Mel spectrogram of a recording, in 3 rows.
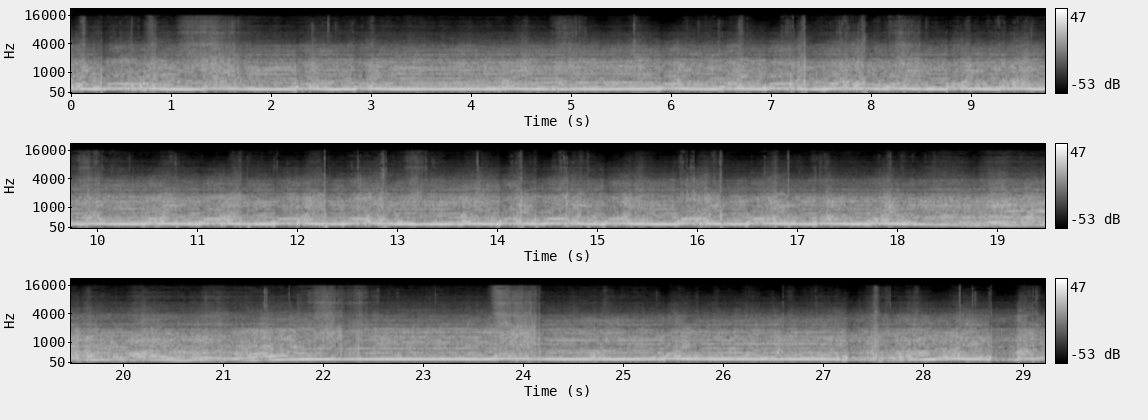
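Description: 1993 Sea-Doo XP personal watercraft's two-stroke engine running hard at high, steady revs, its pitch wavering slightly as the hull rides the water. About two-thirds in, the throttle eases off and the engine drops in pitch, then revs back up. Near the end the revs dip and are blipped again.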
